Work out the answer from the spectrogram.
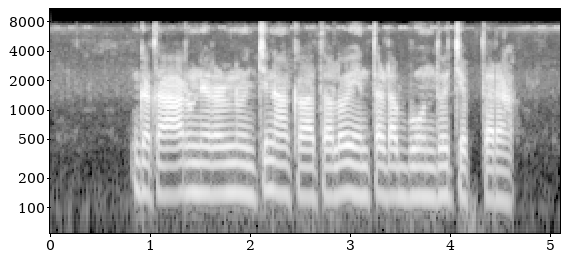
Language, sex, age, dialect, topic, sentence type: Telugu, male, 18-24, Telangana, banking, question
